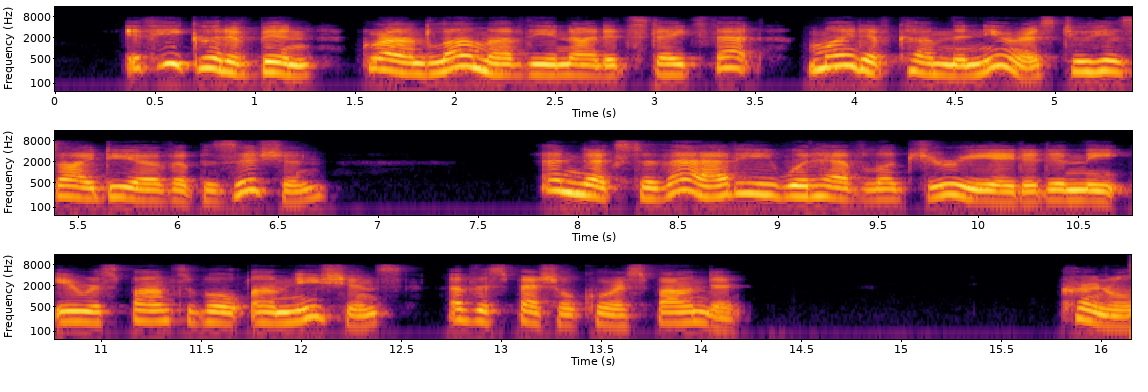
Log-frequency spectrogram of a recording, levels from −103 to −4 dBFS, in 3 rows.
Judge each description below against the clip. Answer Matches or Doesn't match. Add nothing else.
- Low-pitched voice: Doesn't match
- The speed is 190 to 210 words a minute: Doesn't match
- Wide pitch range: Doesn't match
